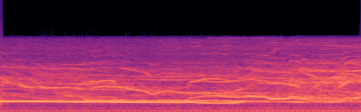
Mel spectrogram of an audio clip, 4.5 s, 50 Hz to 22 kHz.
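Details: Wolves howling together at Parc Oméga, 7 March 2013: one long level howl held throughout, layered over many higher wavering voices in a dense chorus.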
